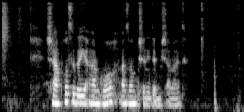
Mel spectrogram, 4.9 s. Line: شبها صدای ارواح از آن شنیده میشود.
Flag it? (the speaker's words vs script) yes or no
no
